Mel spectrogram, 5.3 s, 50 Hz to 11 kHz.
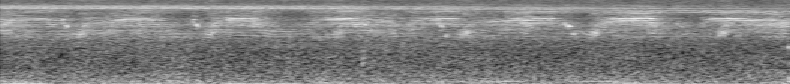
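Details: Minmin cicada singing, 24 July 2016: a high buzzing drone that pulses in repeated swells, with a faint low hum underneath throughout.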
